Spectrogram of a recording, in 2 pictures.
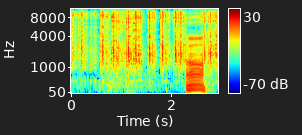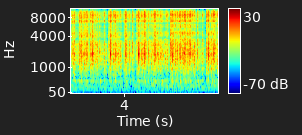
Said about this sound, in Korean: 타자기죠. 예, 타자기가 정답이었습니다. 타자기 소리, 예, 오랜만에 한번 들려드리겠습니다. 예, 갑니다.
